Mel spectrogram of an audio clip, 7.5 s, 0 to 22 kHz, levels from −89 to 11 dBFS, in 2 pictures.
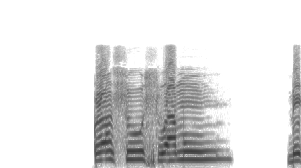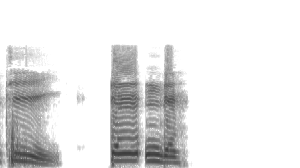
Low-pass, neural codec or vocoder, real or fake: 7.2 kHz; none; real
